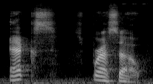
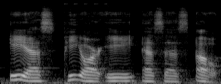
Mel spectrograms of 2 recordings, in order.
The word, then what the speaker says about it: espresso: Uh one thing that makes me bananas, xpresso. Don't know. No. No. No. No. With all the raging coffee such as the earth is uh crazy about right now, s- spresso, okay? E S P R E S S O, espresso. Again, the double L or double L, S or any double consonant, adopia, a double you drag out a little bit, you know, espresso.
